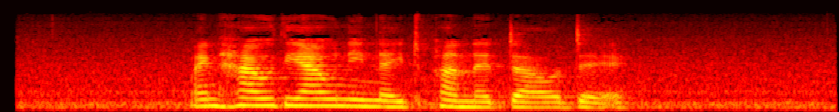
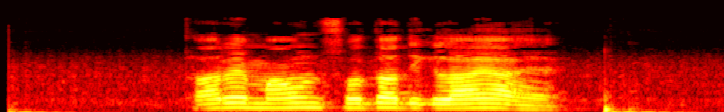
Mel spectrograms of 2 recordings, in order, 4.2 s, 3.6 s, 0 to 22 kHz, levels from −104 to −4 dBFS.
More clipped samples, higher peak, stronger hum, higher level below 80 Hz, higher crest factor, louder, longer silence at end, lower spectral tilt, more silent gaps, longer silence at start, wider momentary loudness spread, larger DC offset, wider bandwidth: neither; second, -16 dBFS vs -4 dBFS; neither; second, -90 dBFS vs -50 dBFS; about the same, 18 dB vs 16 dB; second, -32 LUFS vs -19 LUFS; second, 0 s vs 0.45 s; second, -5 dB/octave vs -7.5 dB/octave; neither; about the same, 0.1 s vs 0.05 s; first, 22 LU vs 19 LU; neither; first, 13 kHz vs 11 kHz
